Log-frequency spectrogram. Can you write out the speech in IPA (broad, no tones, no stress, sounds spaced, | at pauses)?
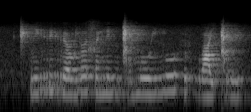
t͡ʃʼ i rʲ ə rʲ ɒ u̯ j əː s ə nʲ ɑ nʲ ɡ͡ǁ ɔ m uː j ŋ uː h ʉ f ɡʷ ɑː j ɡ͡ǁ u i̯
